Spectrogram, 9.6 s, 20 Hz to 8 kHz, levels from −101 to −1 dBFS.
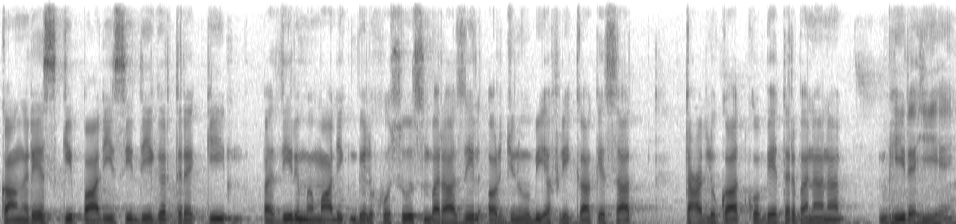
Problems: constant background noise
